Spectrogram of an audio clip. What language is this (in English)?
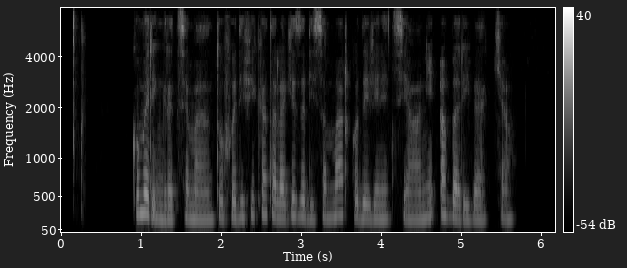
Italian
